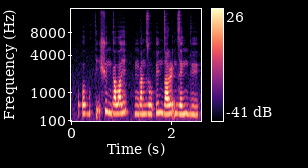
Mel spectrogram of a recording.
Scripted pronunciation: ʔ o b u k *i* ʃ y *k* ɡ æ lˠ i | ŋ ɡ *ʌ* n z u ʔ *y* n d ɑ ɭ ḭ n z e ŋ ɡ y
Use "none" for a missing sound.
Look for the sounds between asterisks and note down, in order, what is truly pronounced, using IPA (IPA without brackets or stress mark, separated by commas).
ḭ, ŋ, ɑ, y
